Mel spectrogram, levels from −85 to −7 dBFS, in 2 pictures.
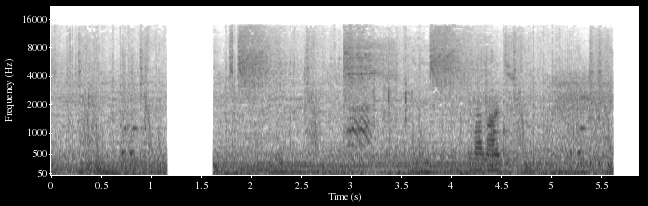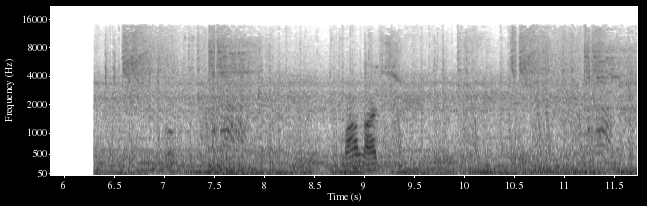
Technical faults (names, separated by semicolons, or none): rebuffering stall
